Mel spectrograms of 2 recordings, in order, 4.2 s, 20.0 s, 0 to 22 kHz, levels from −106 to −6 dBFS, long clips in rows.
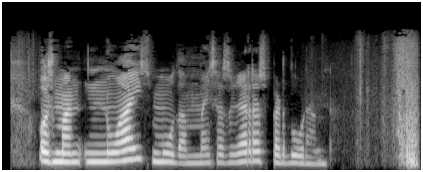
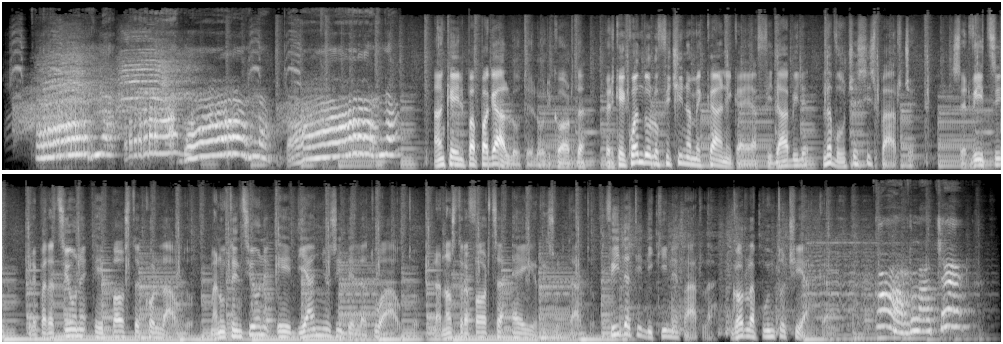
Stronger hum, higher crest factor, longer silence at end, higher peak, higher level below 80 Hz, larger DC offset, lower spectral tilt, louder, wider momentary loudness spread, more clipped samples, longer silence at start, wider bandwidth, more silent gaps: neither; about the same, 20 dB vs 18 dB; second, 0 s vs 0.2 s; about the same, -2 dBFS vs -2 dBFS; second, -68 dBFS vs -34 dBFS; neither; about the same, -6 dB/octave vs -5 dB/octave; about the same, -23 LUFS vs -22 LUFS; first, 18 LU vs 10 LU; neither; about the same, 0.1 s vs 0.1 s; second, 9.6 kHz vs 19 kHz; neither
